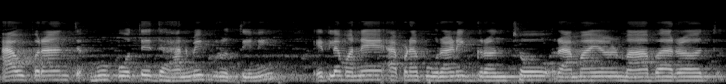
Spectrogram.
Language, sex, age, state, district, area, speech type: Gujarati, female, 45-60, Gujarat, Surat, urban, spontaneous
